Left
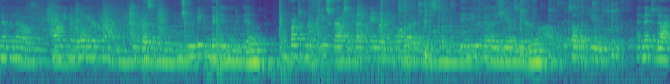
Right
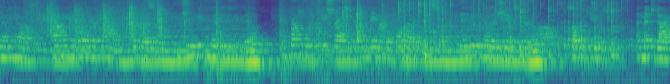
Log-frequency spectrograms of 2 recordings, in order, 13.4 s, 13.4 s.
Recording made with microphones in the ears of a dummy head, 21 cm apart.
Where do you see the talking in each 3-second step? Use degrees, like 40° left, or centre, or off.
60° left, 40° left, 20° left, 20° right, 20° right.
